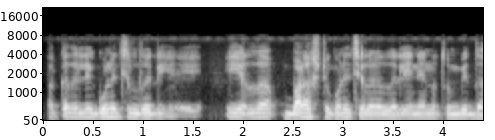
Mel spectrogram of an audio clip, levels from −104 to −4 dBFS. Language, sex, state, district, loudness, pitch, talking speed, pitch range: Kannada, male, Karnataka, Koppal, -18 LUFS, 130 Hz, 135 wpm, 125-140 Hz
